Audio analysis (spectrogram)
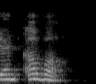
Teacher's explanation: The H at the beginning of hour is silent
